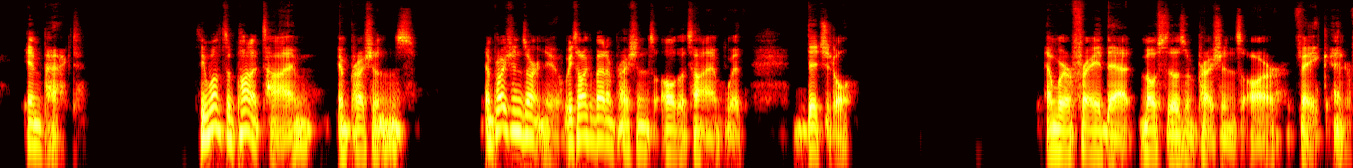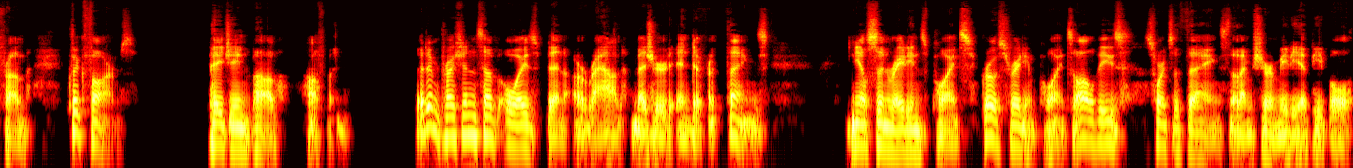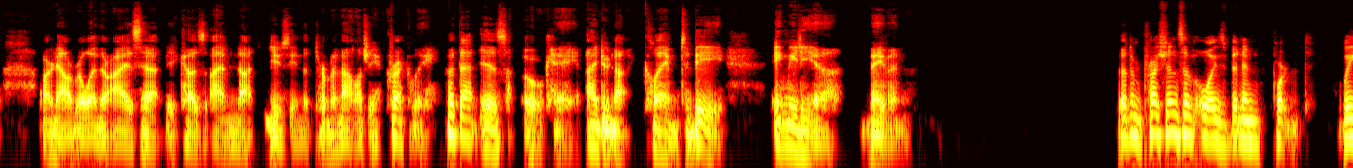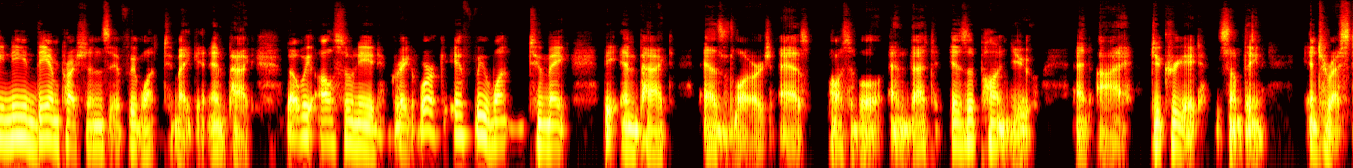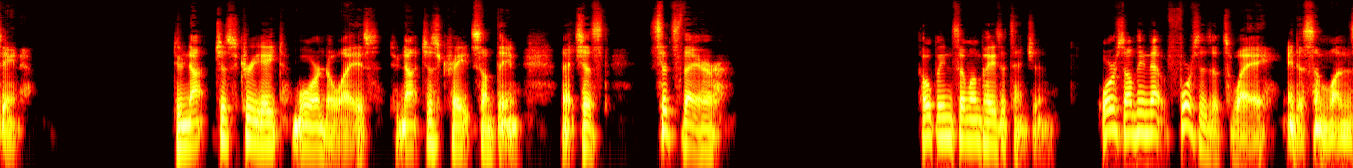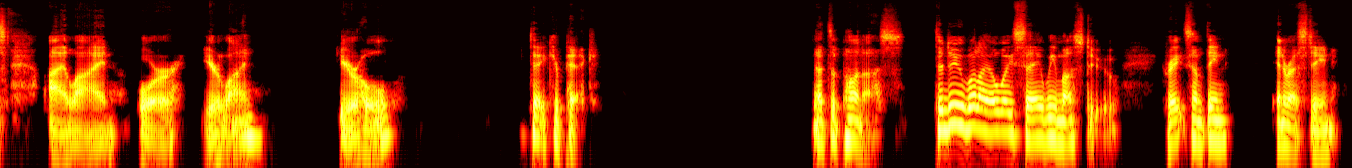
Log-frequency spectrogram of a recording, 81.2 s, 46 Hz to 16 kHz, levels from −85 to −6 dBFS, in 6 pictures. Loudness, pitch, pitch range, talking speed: -19 LUFS, 130 Hz, 115-170 Hz, 135 wpm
